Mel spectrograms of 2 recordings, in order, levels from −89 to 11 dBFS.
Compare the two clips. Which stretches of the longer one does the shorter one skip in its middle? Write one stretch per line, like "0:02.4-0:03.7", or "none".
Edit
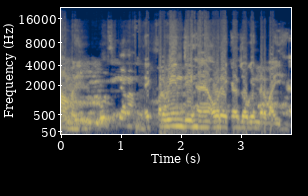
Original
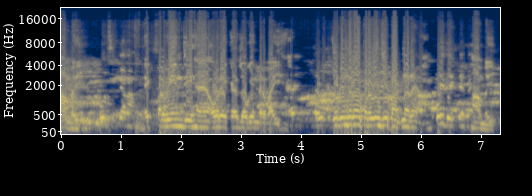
none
